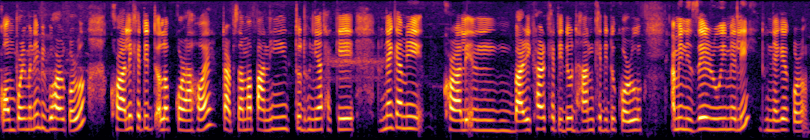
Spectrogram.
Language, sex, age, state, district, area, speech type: Assamese, female, 45-60, Assam, Dibrugarh, rural, spontaneous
